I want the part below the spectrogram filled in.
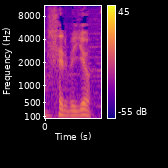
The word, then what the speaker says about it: Cervelló: y ahí tenemos el Palacio de Cerveró, de Cervelló. – Cervelló. – Es que no lo digo bien nunca.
